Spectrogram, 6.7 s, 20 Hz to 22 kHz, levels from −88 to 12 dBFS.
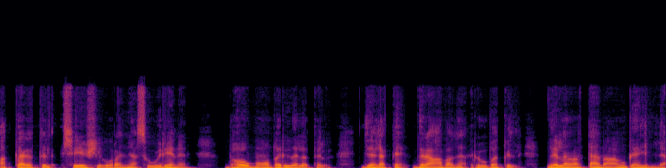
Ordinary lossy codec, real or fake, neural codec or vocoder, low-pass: Opus, 64 kbps; fake; codec, 24 kHz, 1.5 kbps, HILCodec; 10.8 kHz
